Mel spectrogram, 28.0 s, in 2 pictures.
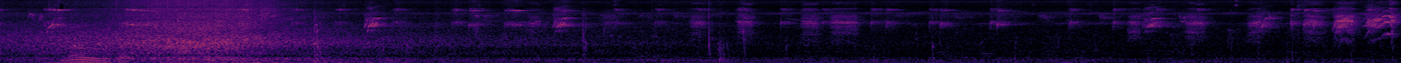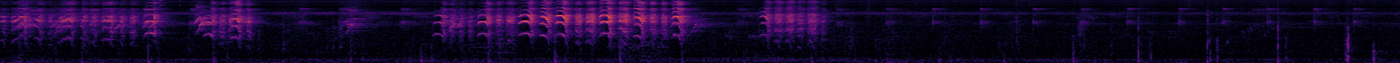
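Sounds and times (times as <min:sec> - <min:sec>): faint outdoor background noise: 0:00.0 - 0:28.0
small birds chirping: 0:00.0 - 0:28.0.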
